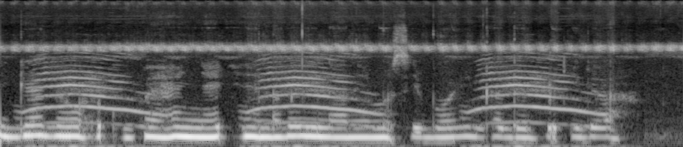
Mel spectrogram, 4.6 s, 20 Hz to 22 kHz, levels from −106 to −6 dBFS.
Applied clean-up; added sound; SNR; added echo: none; Meow; 15 dB; none.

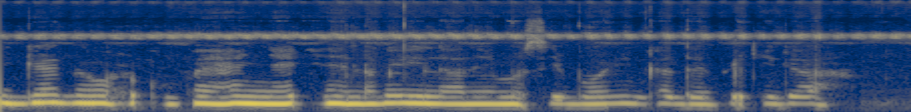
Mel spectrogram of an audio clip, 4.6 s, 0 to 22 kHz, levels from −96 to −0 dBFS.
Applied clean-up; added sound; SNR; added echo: none; none; none; none.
